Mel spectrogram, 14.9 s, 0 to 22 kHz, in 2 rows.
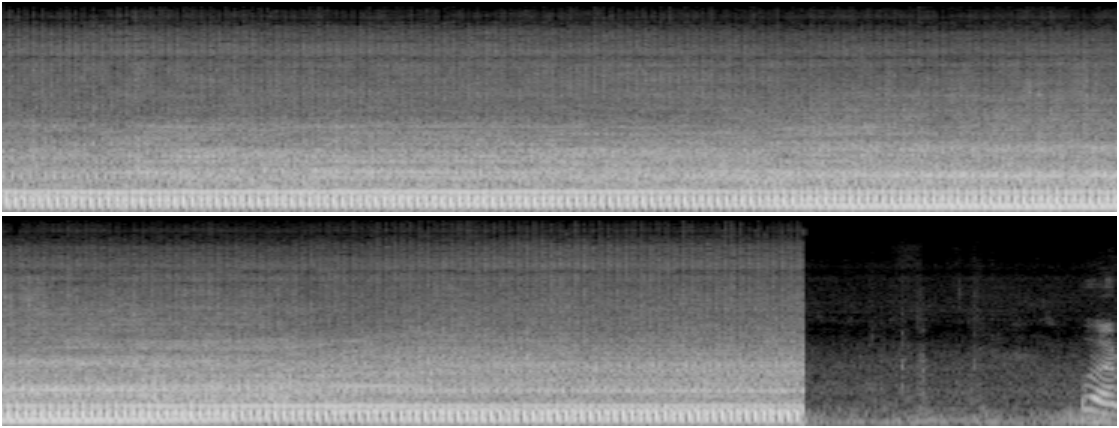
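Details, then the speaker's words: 2000 John Deere Sabre garden tractor that sat in a barn, running after carb cleaning with new bowl O-ring and fuel solenoid cleaned: steady, even drone, regular beat about three per second until shut-off, no knocks; runs healthy. "so she does run out and everything seems to work pretty good the rear end feels good and sounds good in it"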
